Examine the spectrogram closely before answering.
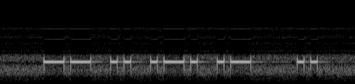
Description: Morse code (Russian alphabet), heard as a keyed tone, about 18 wpm, 1060 Hz. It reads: МИРА И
